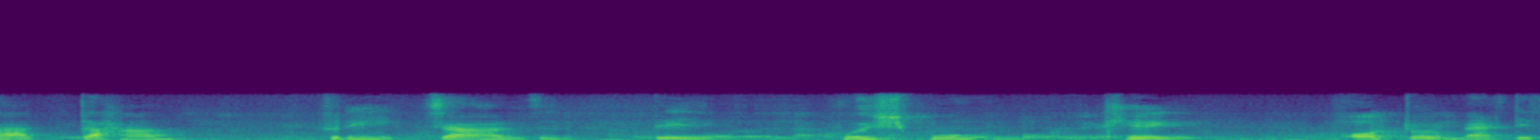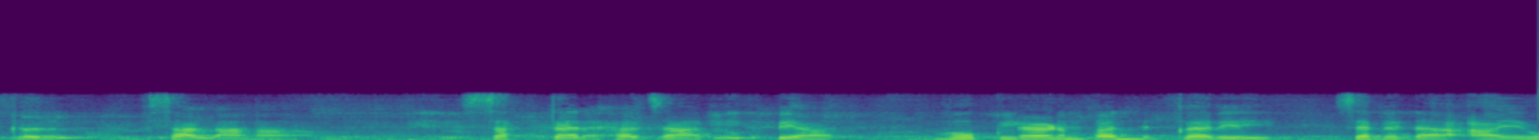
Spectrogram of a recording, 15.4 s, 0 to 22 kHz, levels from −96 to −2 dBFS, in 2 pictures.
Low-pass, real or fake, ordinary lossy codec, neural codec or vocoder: 7.2 kHz; fake; none; codec, 16 kHz, 0.8 kbps, ZipCodec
